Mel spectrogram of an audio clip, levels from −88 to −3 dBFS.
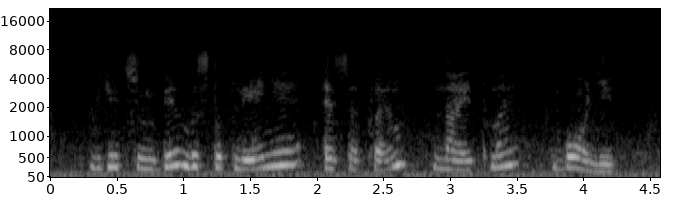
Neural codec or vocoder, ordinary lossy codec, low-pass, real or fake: none; Opus, 16 kbps; 7.2 kHz; real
